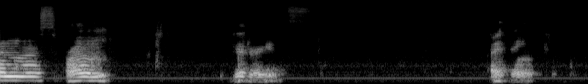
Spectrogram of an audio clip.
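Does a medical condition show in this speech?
Yes: cerebral palsy.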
